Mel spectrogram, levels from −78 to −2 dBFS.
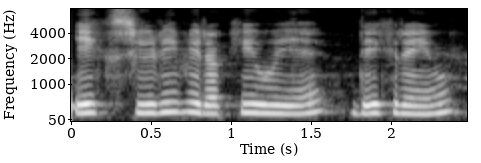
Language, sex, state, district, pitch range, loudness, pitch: Hindi, female, West Bengal, Alipurduar, 225-245 Hz, -15 LUFS, 235 Hz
